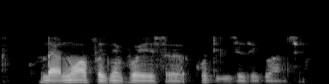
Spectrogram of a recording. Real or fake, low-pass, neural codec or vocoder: real; 3.6 kHz; none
